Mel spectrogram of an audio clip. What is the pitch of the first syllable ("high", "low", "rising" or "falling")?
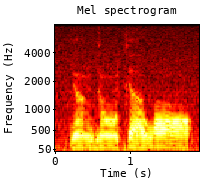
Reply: low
